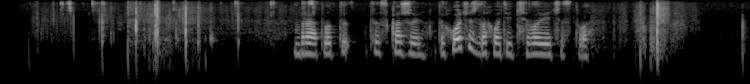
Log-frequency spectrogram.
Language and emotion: Russian, neutral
